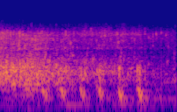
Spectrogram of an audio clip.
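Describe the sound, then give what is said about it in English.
Water is turned into a well to drown a masked man in a Lone Ranger radio story, pouring steadily as a continuous rushing wash with repeated hollow gurgles and splashes bubbling up underneath, moderately loud. “It is a shame to drown a man with a mask on. Turn the water into the well.”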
